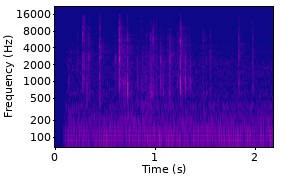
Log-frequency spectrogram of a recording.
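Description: Blind-bag toy packet crinkling as small hands handle and pull at it: a quick run of irregular crackles that thins out toward the end.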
